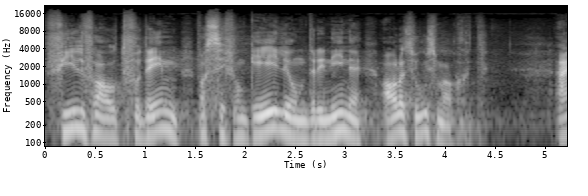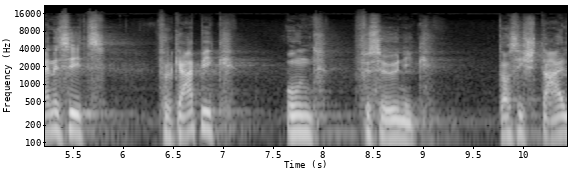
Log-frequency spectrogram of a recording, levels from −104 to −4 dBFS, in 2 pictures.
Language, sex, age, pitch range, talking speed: German, male, 50-69, 140-190 Hz, 90 wpm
